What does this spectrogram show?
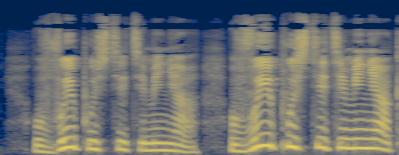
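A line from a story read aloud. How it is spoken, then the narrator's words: Shouting. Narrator (Russian): кричала я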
